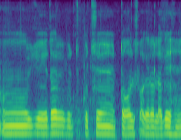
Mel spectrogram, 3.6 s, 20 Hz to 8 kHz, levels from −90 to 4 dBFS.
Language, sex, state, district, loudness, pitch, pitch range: Hindi, male, Madhya Pradesh, Bhopal, -14 LUFS, 115 Hz, 110-120 Hz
